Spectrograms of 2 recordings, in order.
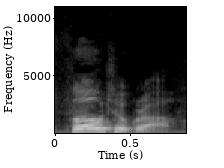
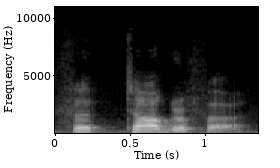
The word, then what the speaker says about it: photograph: photograph good photograph yes the first word the first syllable is getting stressed photograph photograph yes photograph good in the second word photographer photographer photographer it's a four syllabic word and what's getting stressed the top photographer photographer photographer yes photographer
